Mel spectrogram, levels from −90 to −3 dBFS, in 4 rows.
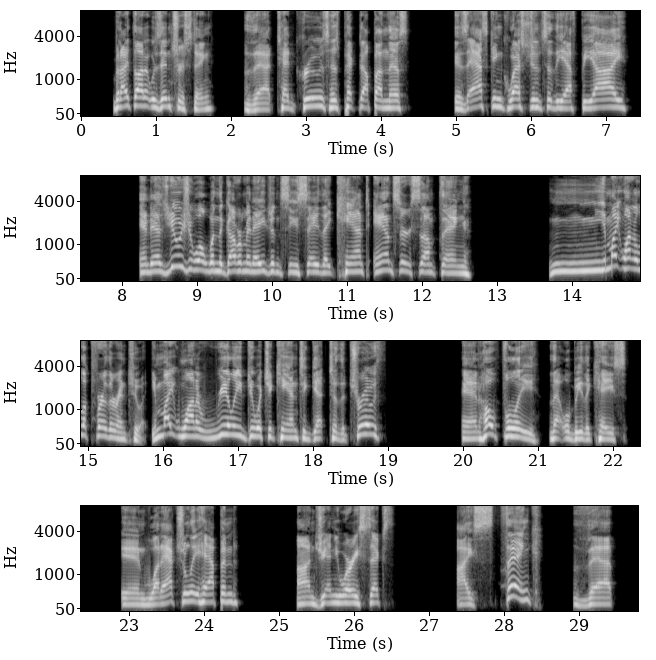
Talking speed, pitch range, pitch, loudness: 145 wpm, 140-185 Hz, 165 Hz, -19 LUFS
